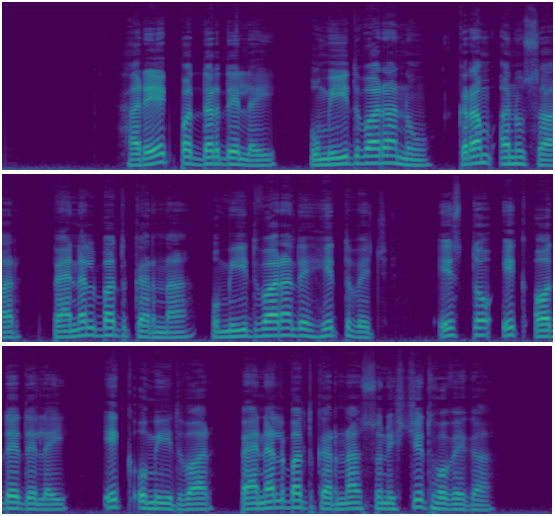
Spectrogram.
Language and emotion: Punjabi, neutral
